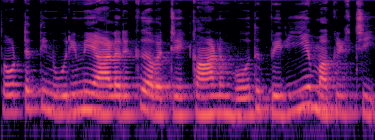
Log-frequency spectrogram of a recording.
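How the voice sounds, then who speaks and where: A woman's voice: mid-range voice, fairly even intonation, moderate pace, darkish tone, reverberant. Earnest woman telling a devotional story.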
